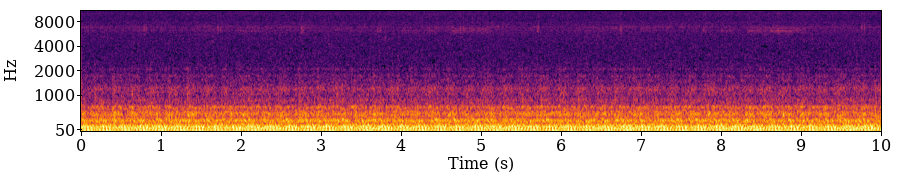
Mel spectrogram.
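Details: 2010 VW Golf 1.6 BlueMotion diesel just after starting: steady low idle rumble pulsing unevenly about four beats per second; rough idle on starting, cause unknown.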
